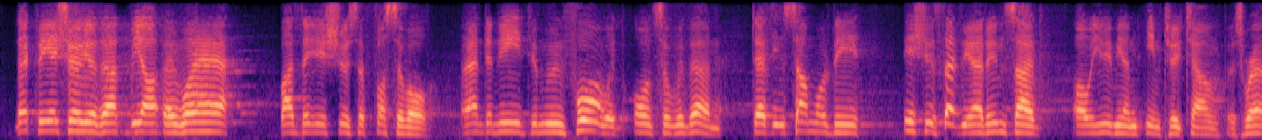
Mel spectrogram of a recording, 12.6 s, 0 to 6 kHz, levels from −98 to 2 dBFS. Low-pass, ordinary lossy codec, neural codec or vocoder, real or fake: 5.4 kHz; AAC, 48 kbps; codec, 16 kHz, 0.5 kbps, X-Codec, HuBERT features, trained on general audio; fake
